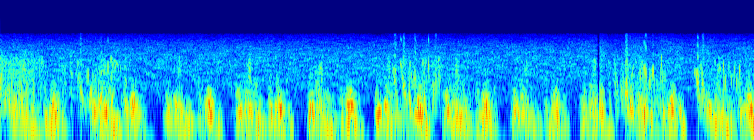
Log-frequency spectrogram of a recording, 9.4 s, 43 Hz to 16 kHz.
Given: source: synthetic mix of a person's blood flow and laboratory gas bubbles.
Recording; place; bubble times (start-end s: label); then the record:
Doppler ultrasound of blood flow; precordium
0.00-0.55 s: bubbles
0.93-1.62 s: bubbles
4.89-5.54 s: bubbles
7.59-8.34 s: bubbles
8.46-8.54 s: bubbles
8.64-8.86 s: bubbles
8.89-9.30 s: bubbles
From the record:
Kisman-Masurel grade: 332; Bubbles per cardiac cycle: rolling drumbeat, 9 or more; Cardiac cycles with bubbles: 50 to 99%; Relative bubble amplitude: moderate (0.250 to 0.450); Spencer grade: 3 (all of the cardiac periods contain showers or single bubble signals, but not dominating or overriding the cardiac motion signals); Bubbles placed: only in the low amplitude regions of the cardiac cycle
